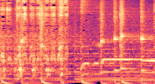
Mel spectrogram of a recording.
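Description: Hacksaw sawing through PVC pipe, a scratchy noisy sound for about the first second, over background music with a steady beat.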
